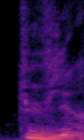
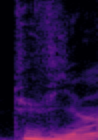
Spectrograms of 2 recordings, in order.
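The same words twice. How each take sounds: First: It is said with a commanding intonation. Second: It is said with a questioning intonation. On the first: The speaker is telling the listener to come. "ça peut être un ordre" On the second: The speaker is asking whether the listener is coming. "ça peut être euh, prononcé avec une intonation de question"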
